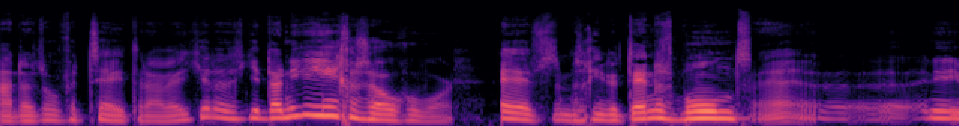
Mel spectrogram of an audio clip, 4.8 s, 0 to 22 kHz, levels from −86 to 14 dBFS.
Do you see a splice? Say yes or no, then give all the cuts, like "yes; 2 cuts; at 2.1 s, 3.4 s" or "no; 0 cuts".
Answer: yes; 2 cuts; at 2.5 s, 3.7 s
